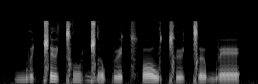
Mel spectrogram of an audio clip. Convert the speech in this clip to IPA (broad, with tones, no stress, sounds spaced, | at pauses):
b ɘ˧˥ ǁ ɘ˥ ǀ ɔ̤˧ ɡ͡ǁ ʌ˩˧ p ʏ˩˧ t͡sʼ ɔ˧ w ǀ ʏ˩˧ ǀ ə˩˧ b ɛ˩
